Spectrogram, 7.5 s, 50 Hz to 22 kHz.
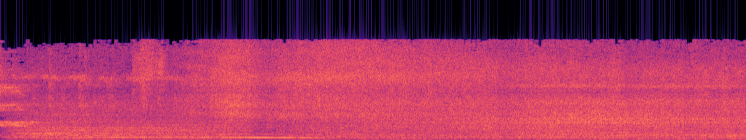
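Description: Renfe class 447 electric multiple unit passing at close range, with steady wheel and rail noise and a motor whine that falls slowly in pitch over the first few seconds.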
